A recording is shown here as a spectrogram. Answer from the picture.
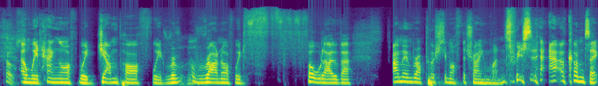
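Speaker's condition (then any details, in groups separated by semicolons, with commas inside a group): Stutter; worsened around GCSE years, parents tried speech therapist, then hypnotist for relaxation; stammer worsened in secondary school, prohibitive in places, hypnotist aimed at less stammering, less concern; repeated sounds, prolonged sounds, blocks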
